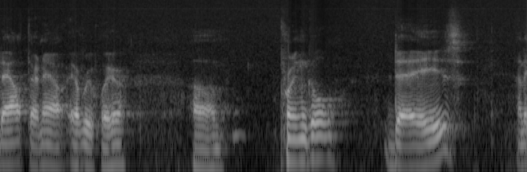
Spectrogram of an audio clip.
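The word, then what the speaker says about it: Deas: Pringle, Days, and again, that's our pronunciation of D-E-A-S. Everywhere else, it's D's.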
